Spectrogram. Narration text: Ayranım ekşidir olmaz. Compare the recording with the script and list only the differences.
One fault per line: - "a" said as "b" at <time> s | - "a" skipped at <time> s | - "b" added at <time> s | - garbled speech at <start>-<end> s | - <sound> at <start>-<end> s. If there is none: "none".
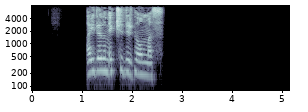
none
